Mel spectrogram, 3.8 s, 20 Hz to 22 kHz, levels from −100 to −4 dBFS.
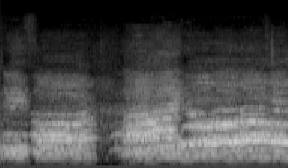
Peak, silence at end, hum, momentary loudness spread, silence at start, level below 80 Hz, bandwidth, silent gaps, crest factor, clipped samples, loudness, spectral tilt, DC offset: -18 dBFS; 0 s; none; 12 LU; 0 s; under -90 dBFS; 11.5 kHz; none; 14 dB; under 0.1%; -32 LUFS; -4.5 dB/octave; under 0.1%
